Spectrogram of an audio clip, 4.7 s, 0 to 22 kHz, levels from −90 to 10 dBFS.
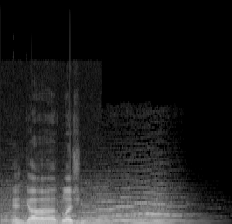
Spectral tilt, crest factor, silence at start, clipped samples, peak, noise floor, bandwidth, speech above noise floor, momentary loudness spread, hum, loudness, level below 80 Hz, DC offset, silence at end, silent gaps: -7 dB/octave; 18 dB; 0 s; under 0.1%; 0 dBFS; -61 dBFS; 11 kHz; 47 dB; 13 LU; none; -17 LUFS; -34 dBFS; under 0.1%; 0.95 s; none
